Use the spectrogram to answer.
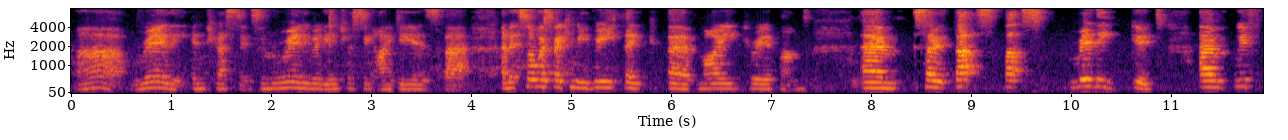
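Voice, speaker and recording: A woman's voice: lowish voice, unhurried, pushed and bright, slight background noise. A woman moderating a live panel Q&A in a chatty, encouraging way, often repeating her words. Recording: echoey room, distant mic.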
